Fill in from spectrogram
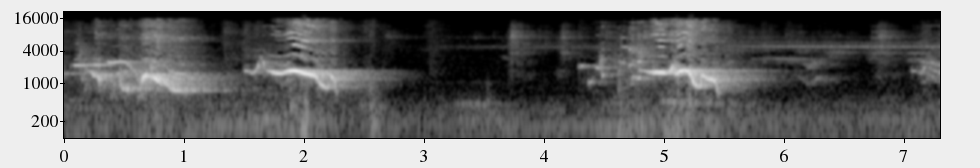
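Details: Black-naped oriole, described as a very active singer: three harsh, twangy calls, each dropping in pitch and buzzing with overtones, spread across several seconds with long silent pauses between.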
